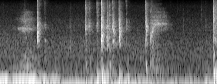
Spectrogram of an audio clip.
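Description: Computer keyboard being typed on: a few scattered key clicks, bunched most closely about halfway through, over a low steady hum.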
